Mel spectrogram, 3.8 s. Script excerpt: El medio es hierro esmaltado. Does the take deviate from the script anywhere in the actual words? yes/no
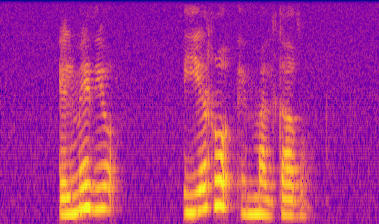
yes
